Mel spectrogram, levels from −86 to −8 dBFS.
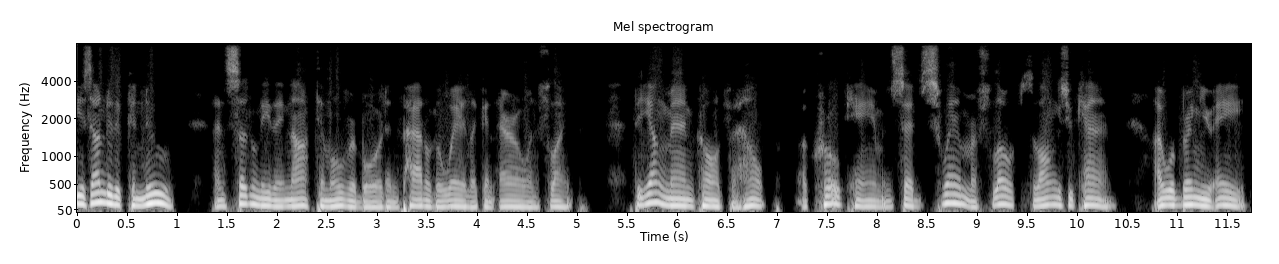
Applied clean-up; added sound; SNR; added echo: none; none; none; none.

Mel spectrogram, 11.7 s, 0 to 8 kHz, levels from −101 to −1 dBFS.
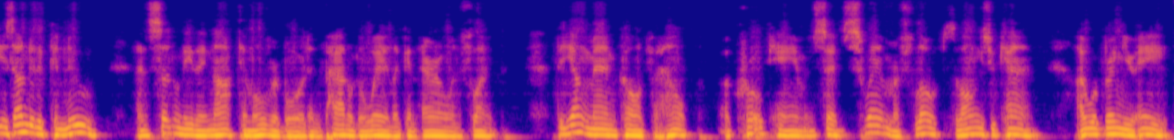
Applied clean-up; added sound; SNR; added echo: none; none; none; reverberation time 0.2 s.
